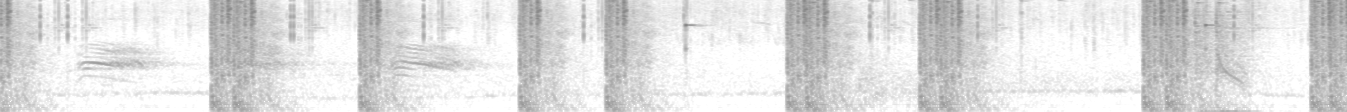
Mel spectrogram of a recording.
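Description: Around nine separate gunshots from the Zero Sievert video game, sharp loud single reports spaced about half a second to a second apart, with faint bird caws in the quiet gaps.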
